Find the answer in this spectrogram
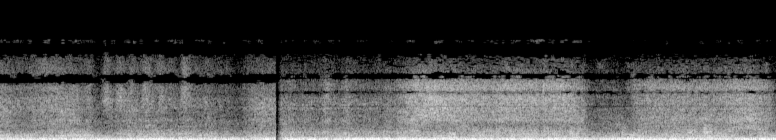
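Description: Passenger train car rolling along the track, a steady loud rumble and rush of noise heard at an open window, with a brief break about two seconds in.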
